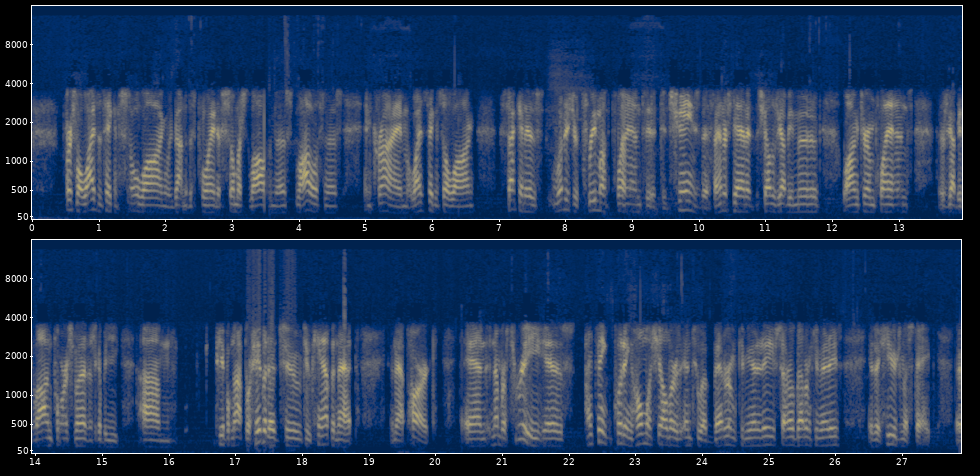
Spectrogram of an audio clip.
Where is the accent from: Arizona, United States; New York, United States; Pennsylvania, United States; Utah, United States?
Utah, United States; Salt Lake City; I was born and raised in Salt Lake. Never in my 50 years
